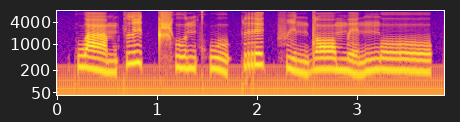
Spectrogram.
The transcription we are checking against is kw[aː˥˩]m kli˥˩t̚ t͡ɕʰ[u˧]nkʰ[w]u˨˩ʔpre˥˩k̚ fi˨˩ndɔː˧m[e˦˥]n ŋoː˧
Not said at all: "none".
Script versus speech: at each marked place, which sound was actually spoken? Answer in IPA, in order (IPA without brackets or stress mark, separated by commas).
aː˨˩, u˧, w, e˩˦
